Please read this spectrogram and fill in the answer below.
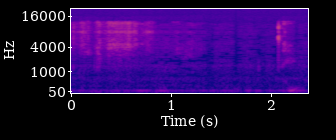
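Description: Near silence: a pause in a recorded voice presentation.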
